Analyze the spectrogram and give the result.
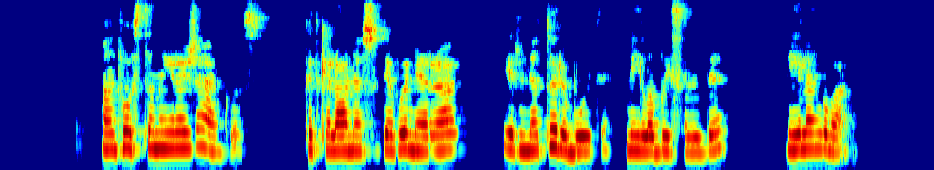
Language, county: Lithuanian, Kaunas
